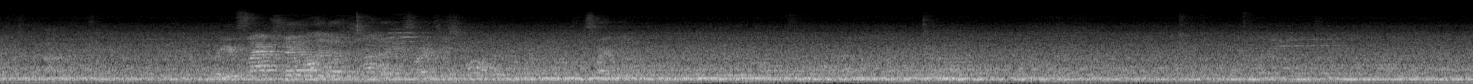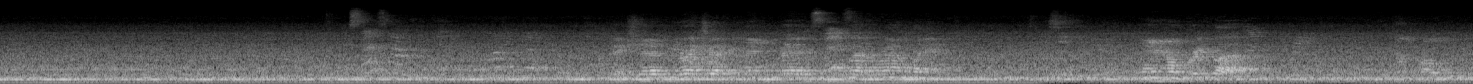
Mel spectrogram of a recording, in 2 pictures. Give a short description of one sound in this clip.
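A steady low hum of computers fills the room.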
